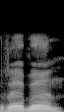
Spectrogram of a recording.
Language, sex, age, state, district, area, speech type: Santali, male, 60+, West Bengal, Paschim Bardhaman, rural, read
